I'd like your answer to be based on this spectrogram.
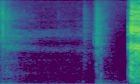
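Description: A single short, harsh cough bursts out loudly at the end, preceded by a softer throat-clearing rasp and breathy noise in an otherwise quiet room late at night.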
